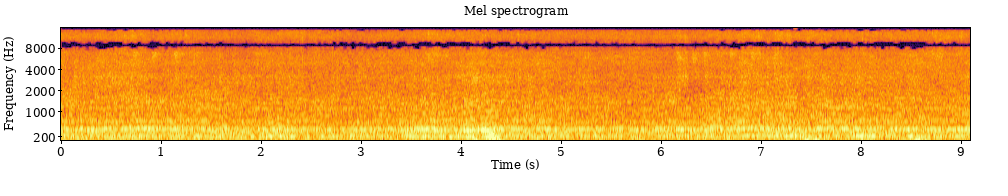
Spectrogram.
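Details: Raised honey bees humming steadily, the colony drone interrupted by a single sharp thump midway and a softer knock near the end.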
